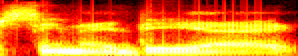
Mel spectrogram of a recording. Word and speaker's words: sine die: We have gone, or will officially go tomorrow on what's called sine die, which is bad Latin pronunciation for sine die, which means that we have had the last session already.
